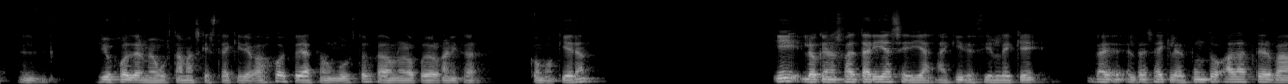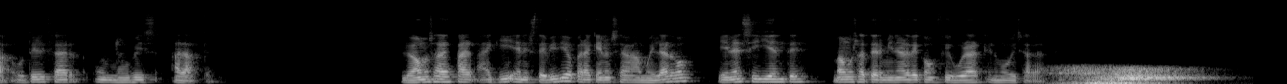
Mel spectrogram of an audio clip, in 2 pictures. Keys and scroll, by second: 0.6 ctrl+x, 2.8 ctrl+x, 2.9 ctrl+v, 15.0 Return.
